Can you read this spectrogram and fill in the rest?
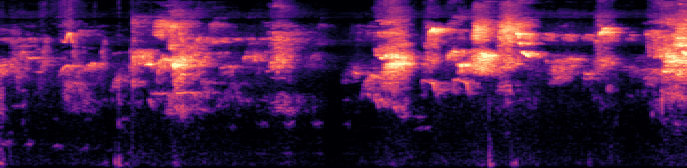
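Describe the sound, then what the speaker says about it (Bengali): Small birds chirp and twitter in the trees of a village on a quiet morning, with busy bursts of bright calls that rise and fall and a short lull midway. "তোমাদের কার কার পাখির আওয়াজ ভালো লাগে অবশ্যই আমাকে বলবা"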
